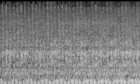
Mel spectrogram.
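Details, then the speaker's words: RAM ProMaster 3.0L diesel after EGR valve and throttle body reinstalled, fixing limp mode with codes P0402 and P0101; engine bay check. Smooth, even idle with steady firing beat, no knocks, rattles or hiss; no leaks. "so as you can here the engine is running so now let's go back under the hood and do a visual inspection it sounds good"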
